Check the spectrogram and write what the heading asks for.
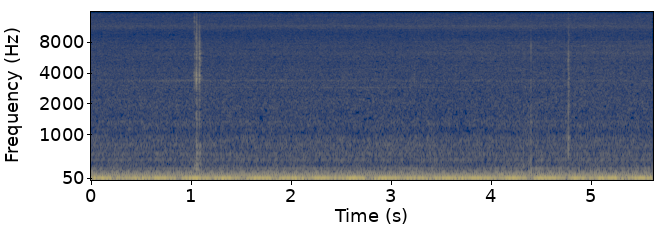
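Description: A steady low rumble of running machinery, with a single sharp click about a second in and two faint ticks near the end.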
